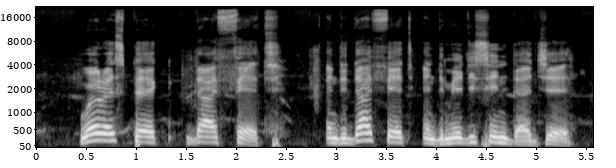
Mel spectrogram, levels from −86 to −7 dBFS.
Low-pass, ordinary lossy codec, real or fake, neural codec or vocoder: none; none; fake; vocoder, 48 kHz, 128 mel bands, Vocos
